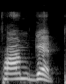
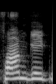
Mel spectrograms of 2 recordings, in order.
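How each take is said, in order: First: গেট pronounced "get", a plain short e; farm গেট with গেট rhyming with "set"; correct vowel demo. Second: গেট pronounced "geit", gliding from e to i; farm গেট said like English "farm gate"; wrong vowel demo. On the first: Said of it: "শব্দটা হচ্ছে farm গেট". (গেট-এ ই-ধ্বনি ছাড়া ছোট এ) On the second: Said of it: "শব্দটা কিন্তু farm গেট না". (গেট-কে টেনে "গেইট" বলা) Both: Shown as a demonstration.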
